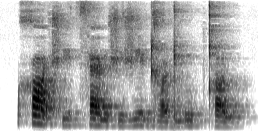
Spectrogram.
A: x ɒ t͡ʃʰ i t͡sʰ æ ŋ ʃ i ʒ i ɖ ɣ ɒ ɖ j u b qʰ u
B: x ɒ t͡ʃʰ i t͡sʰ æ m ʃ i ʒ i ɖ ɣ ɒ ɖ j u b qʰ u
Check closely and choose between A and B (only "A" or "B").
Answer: B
